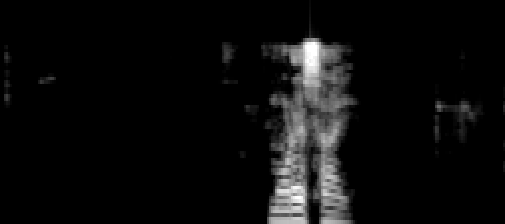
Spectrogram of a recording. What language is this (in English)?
Santali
